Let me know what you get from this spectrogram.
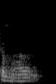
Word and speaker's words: Umali: Yes, Umali.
